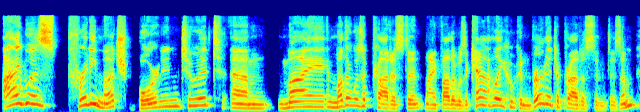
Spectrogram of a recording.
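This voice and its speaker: A man's voice: high voice, very animated, moderate pace, few pauses. A man from the El Paso border area, a native Spanish speaker, telling his life story in a rambling, casual interview with many restarts. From United States, El Paso border area. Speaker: guest.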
